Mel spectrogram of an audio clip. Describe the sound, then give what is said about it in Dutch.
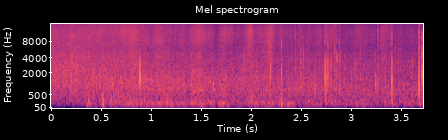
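Steady rain patters outdoors as someone walks through it to a garden house, a dense wash of drops broken by sharp, irregular taps, with a faint breezy rumble underneath and no voices. “Maar eerst moet ik, je hoort de regen al eh, driftig tikken.”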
